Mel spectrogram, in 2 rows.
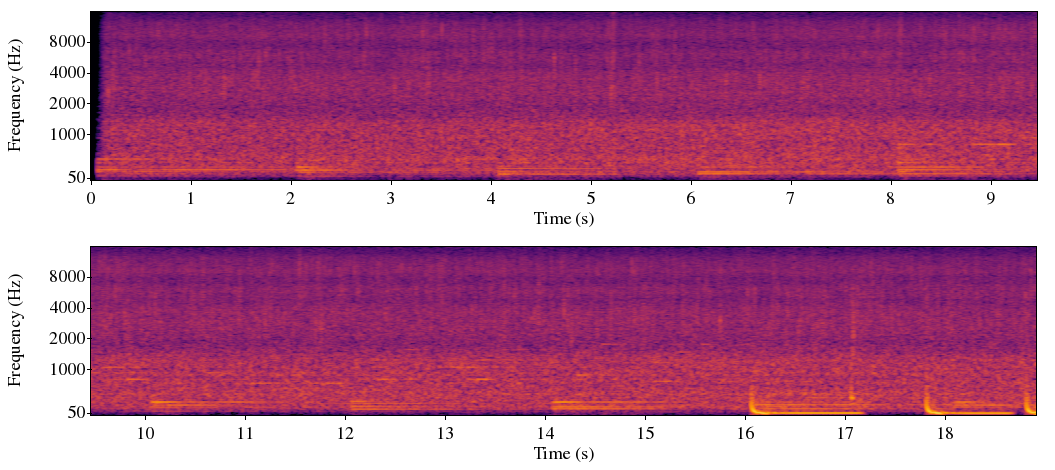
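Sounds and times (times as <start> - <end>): heavy rain: 0.1 - 18.9
soft low sustained musical notes: 6.1 - 18.9.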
